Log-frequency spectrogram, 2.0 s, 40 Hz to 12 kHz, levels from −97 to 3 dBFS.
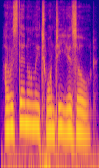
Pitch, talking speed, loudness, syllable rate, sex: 145 Hz, 210 wpm, -15 LUFS, 5.0 syllables/s, male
